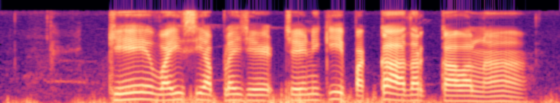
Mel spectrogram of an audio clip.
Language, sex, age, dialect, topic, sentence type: Telugu, male, 18-24, Telangana, banking, question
